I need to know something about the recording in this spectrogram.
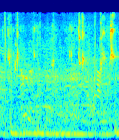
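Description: A basketball dribbled on a hardwood court, with short sharp sounds over a steady low hum of the arena.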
